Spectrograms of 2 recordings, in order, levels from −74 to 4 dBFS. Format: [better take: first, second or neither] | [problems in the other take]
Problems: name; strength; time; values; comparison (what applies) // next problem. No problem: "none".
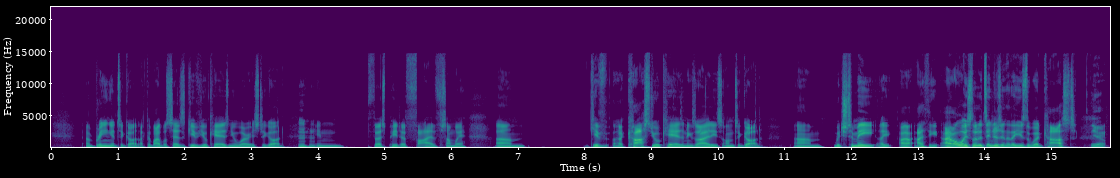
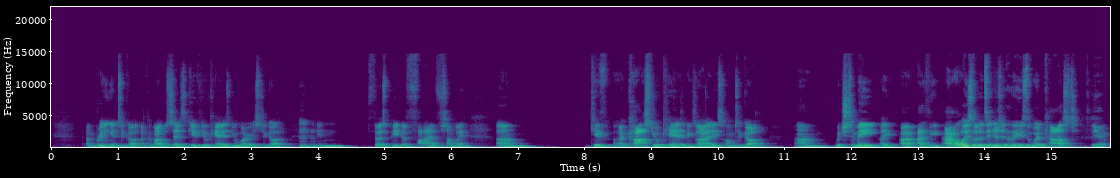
first | off-mic speech; far // room echo; slight; dies away in 0.4 s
